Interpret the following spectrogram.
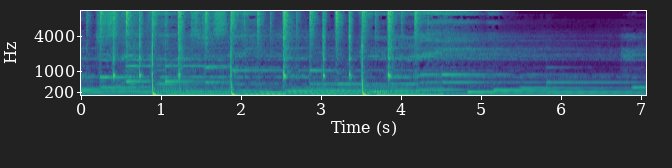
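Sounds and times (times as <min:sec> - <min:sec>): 
cinematic lo-fi rap: 0:00.2 - 0:04.5.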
